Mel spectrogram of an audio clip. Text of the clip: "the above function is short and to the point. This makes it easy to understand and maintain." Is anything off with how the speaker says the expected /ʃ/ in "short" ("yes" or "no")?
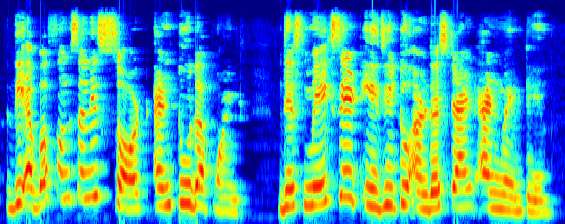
yes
